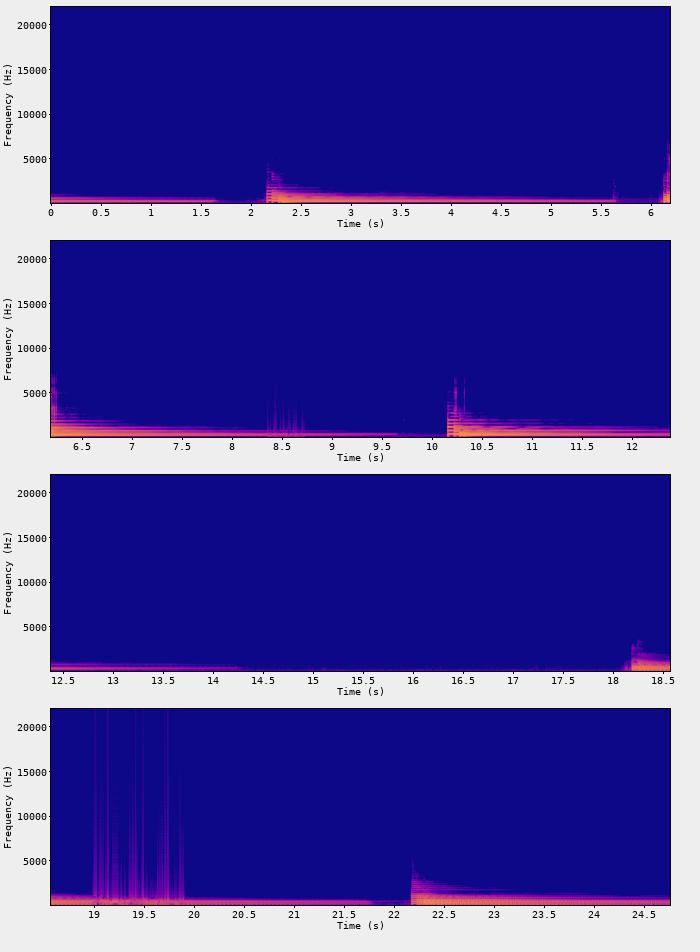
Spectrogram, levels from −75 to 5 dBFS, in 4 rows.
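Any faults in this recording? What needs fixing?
The music takes on robotic sound from repeated short buffers at 8.35 to 8.72 s and again at 18.99 to 19.89 s, a rigid metallic buzz fixed at 188 Hz. The likely cause is audio arriving too seldom, so a segment of about 5.3 ms is looped in place of the missing material: roughly half the sound in the first event, most of it in the second. Unlike a dropout, nothing goes silent, and unlike pitch drift, the buzz holds one steady frequency. Preventing it means giving the audio path enough buffering or scheduling priority that new samples always arrive before playback needs them.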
